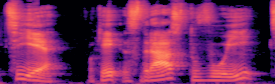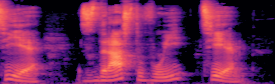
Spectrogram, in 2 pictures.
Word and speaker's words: здравствуй: Zdra, né? Zdra, letra Z aqui. Zdra. Aí vem o S. Zdras. Zdras. Aí vem tvui, né? Tvui. Tvui. Здравствуй. Здравствуй. Ok? Здравствуй. E aí vem o tie, ok? Здравствуйте.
